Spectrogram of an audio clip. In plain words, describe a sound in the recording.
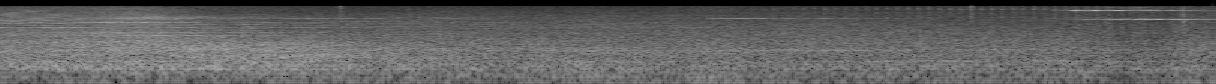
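Cars drive past on a street.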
